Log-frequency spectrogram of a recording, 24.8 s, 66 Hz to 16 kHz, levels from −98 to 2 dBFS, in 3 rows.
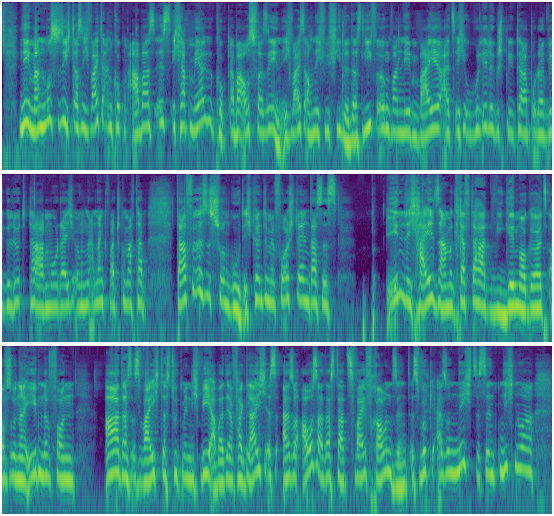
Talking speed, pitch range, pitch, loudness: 230 wpm, 210-260 Hz, 235 Hz, -20 LUFS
